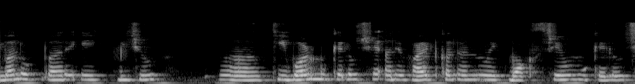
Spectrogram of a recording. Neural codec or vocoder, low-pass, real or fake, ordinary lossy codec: none; 7.2 kHz; real; AAC, 32 kbps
